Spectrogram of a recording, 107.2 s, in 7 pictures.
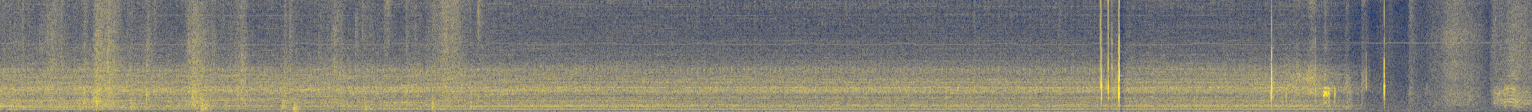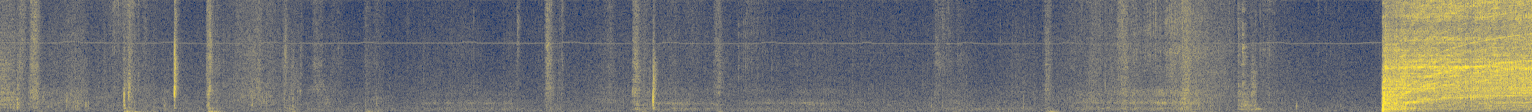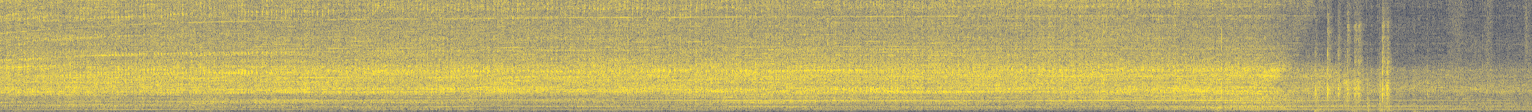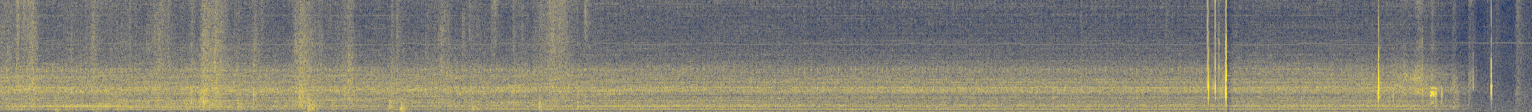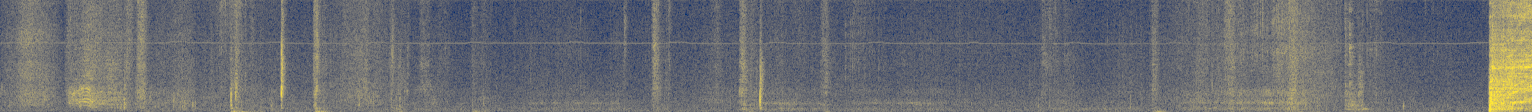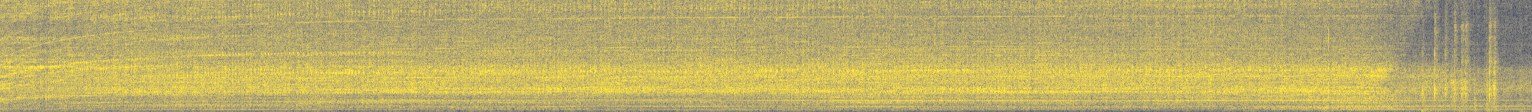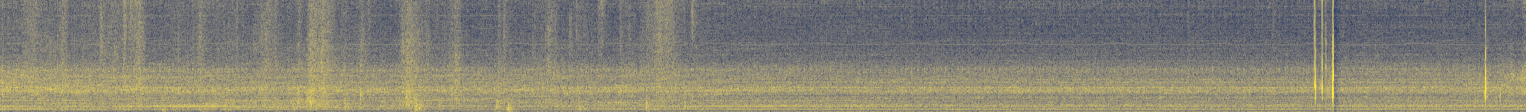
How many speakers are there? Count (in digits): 0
